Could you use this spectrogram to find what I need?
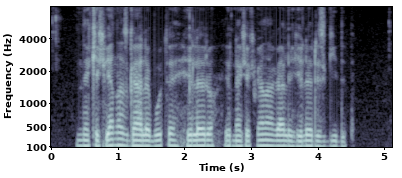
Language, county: Lithuanian, Kaunas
